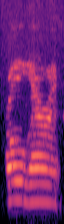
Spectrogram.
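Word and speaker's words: Ro Laren: easy um who is RO Len that is correct you got to say it right dude it's row row row your boat oh the other character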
